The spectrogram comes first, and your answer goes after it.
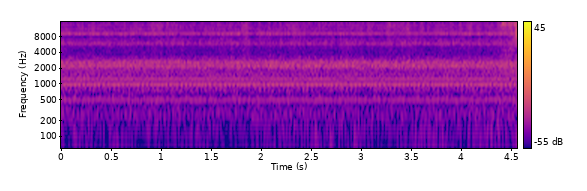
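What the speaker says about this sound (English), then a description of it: "If you guys hear a whirring sound, that's my fan slash air filter purifier thingamajiggy" A household fan doubling as an air purifier whirs steadily and faintly, a constant even drone with a few tonal hums and no other sounds.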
